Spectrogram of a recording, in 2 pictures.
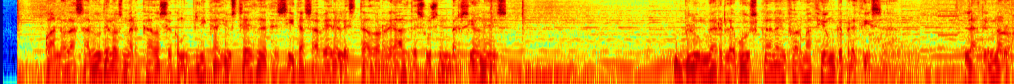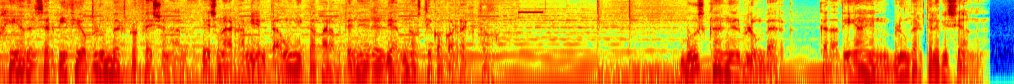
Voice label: television locutor; Promocional del canal Bloomberg televisión

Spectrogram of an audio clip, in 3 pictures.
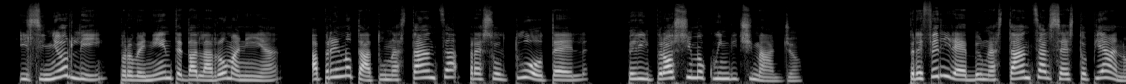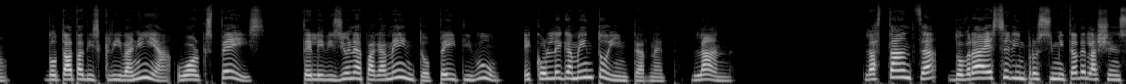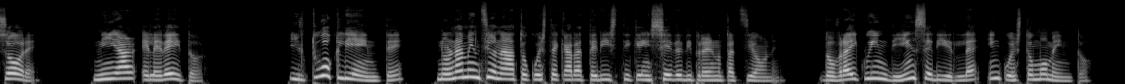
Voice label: locución curso multimedia italiano; Multimedia course voiceover

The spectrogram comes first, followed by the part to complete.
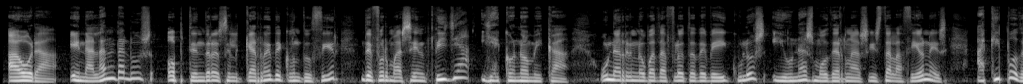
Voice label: locutora; spanish voices over spain

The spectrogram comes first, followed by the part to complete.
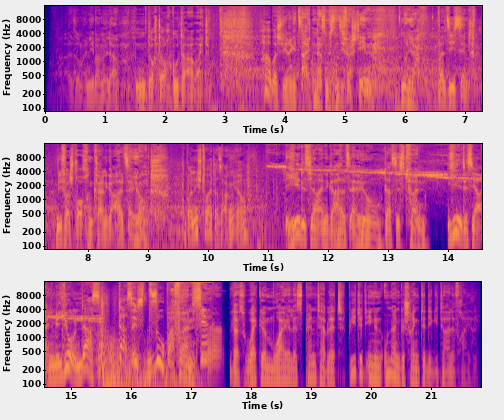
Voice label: locutor aleman; Deutscher Sprecher

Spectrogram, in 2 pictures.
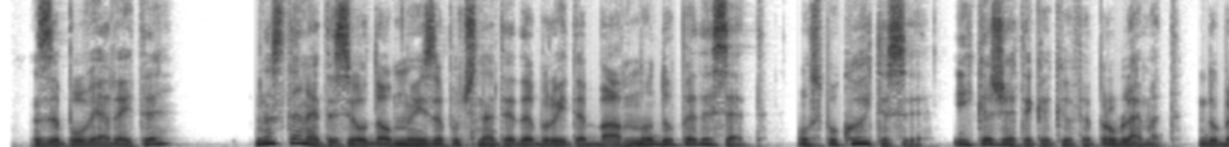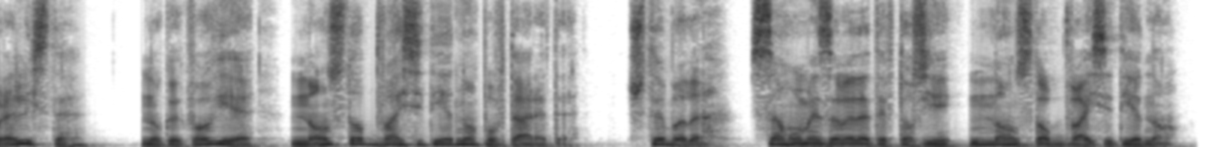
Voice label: locutor bulgaro; locutor de Bulgaria.

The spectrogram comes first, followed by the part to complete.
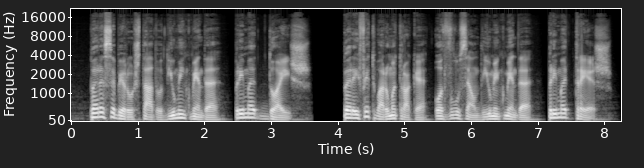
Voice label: locutor portugues

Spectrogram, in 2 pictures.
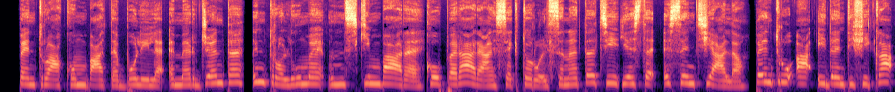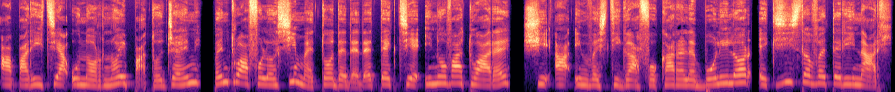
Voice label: romanian voiceover locutora rumana

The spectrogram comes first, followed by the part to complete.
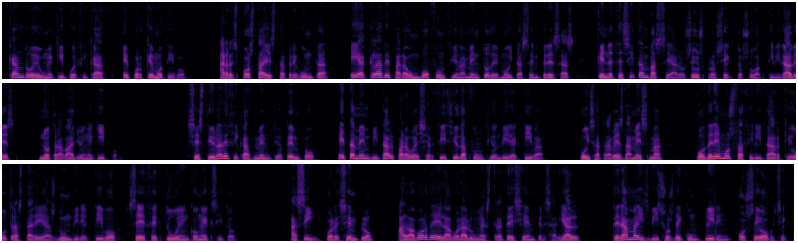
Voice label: locutor galego; galician voiceovers

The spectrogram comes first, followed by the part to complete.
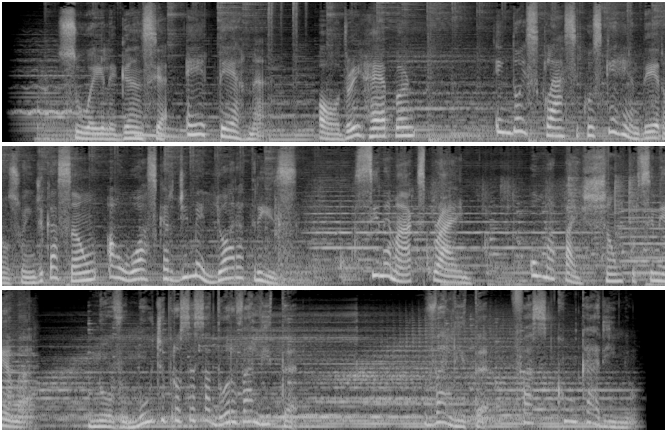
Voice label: locutora brasil; locutora de Brasil

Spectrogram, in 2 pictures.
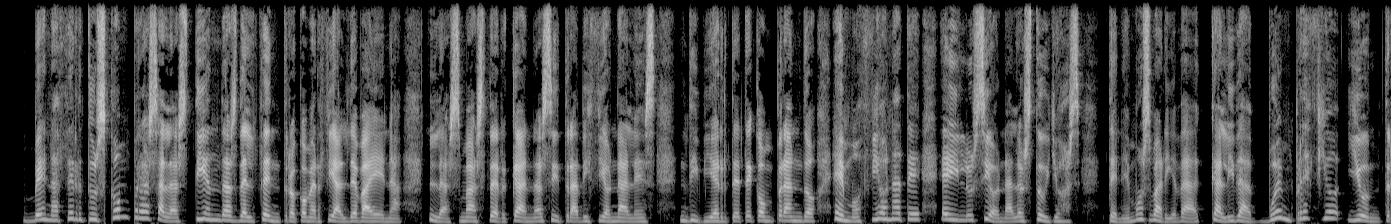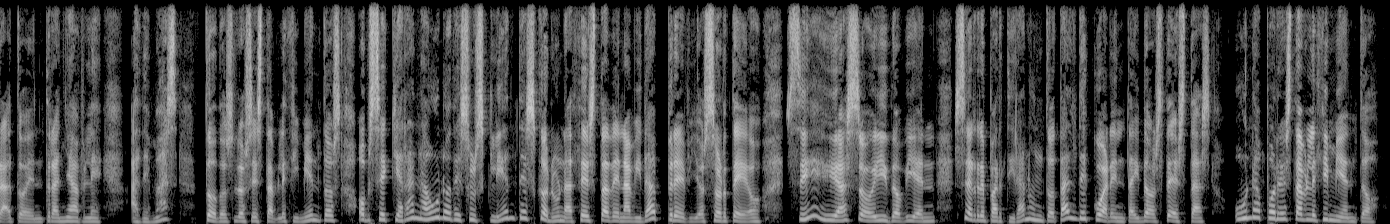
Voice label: locutora spain

